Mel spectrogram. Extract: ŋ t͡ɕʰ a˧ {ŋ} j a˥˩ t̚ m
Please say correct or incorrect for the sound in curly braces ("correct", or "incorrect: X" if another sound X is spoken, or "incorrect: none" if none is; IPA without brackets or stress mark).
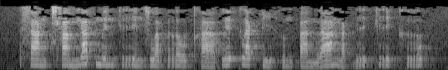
incorrect: m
